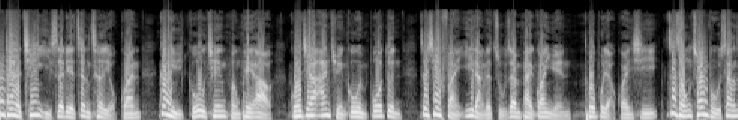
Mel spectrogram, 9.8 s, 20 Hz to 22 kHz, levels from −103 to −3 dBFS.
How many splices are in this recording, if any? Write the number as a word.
one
